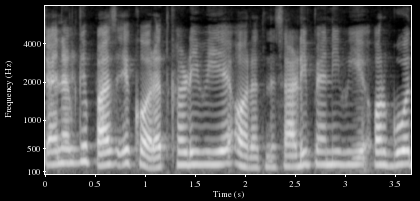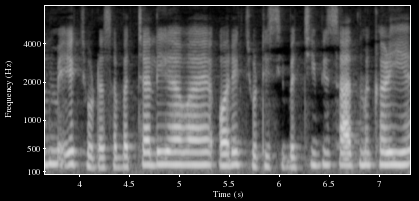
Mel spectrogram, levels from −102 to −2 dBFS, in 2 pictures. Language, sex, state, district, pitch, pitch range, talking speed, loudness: Hindi, female, Uttar Pradesh, Budaun, 220 Hz, 195-225 Hz, 280 wpm, -20 LUFS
